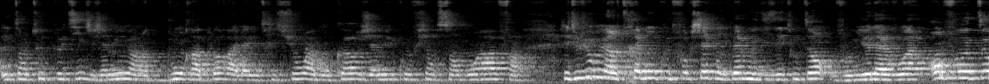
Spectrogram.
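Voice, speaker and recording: A woman's voice: fairly high pitch, mellow. A woman of twenty-two, a guest on the vlog, telling her own story candidly with frequent little fillers. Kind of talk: casual personal story. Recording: very echoey room, faint noise.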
